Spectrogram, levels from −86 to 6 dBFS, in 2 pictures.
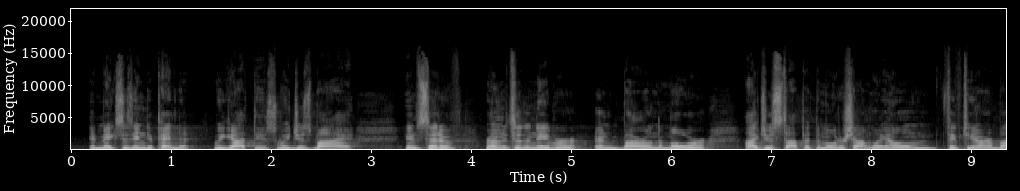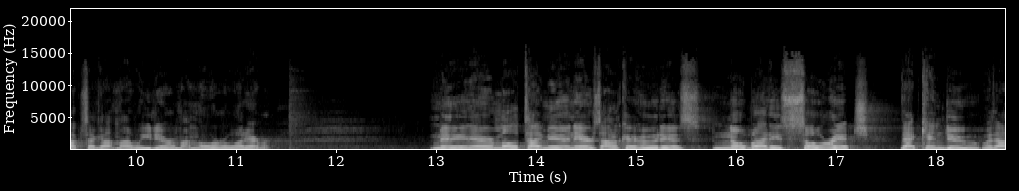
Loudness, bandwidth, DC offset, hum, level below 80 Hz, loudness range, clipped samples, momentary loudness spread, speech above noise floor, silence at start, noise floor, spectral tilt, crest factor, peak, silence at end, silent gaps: -29 LUFS; 15.5 kHz; under 0.1%; none; -68 dBFS; 4 LU; under 0.1%; 8 LU; 39 dB; 0.2 s; -68 dBFS; -5.5 dB/octave; 18 dB; -10 dBFS; 0 s; none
